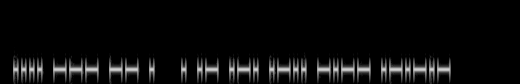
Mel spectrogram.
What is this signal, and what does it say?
Morse code, heard as a keyed tone, about 30 wpm, 700 Hz. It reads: HOME EARLY.
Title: Sentences from Top 1000 Words - Review Part 4 - 30wpm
